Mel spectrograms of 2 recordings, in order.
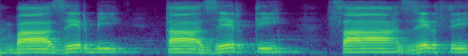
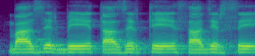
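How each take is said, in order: First: बा ज़ेर बी with a long clear ी, slowly; ती and सी said as a full long ee sound; maroof long i. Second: बा ज़ेर बे with the vowel turned into ay, not ee; ते and से said as a mid e sound; majhool e sound. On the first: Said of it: "ये क्या हुआ? मारूफ हुआ।". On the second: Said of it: "ये क्या है? मजहूल है।". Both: Shown as a demonstration.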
